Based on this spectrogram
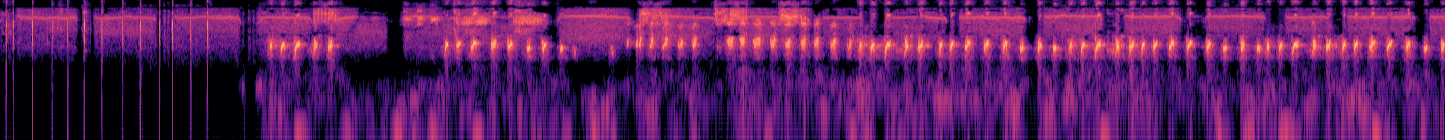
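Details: Swiftlet (Collocalia vestita) call sound, one of three call types, with added frequency: quick high clicks and a thin steady tone at first, then buzzy chirps and fast rhythmic ticking repeated about three times a second.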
